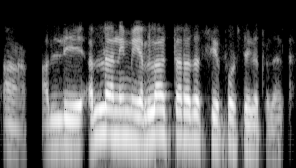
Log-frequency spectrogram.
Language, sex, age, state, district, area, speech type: Kannada, male, 18-30, Karnataka, Davanagere, rural, conversation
